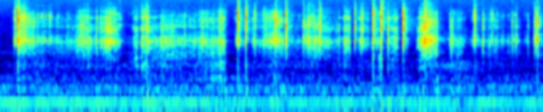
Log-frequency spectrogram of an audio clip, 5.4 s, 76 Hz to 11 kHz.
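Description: Long nails scratch and tap the glittery, textured pumpkin on the cover of a thick cardboard children's Halloween board book with a handle cutout. The result is a dry, crackly rasp centered around 1.9 kHz, broken by sharp, bright clicks that die away almost instantly, all over a steady low hum.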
